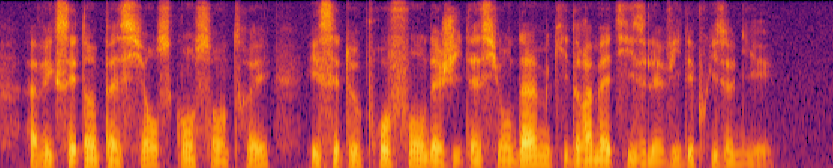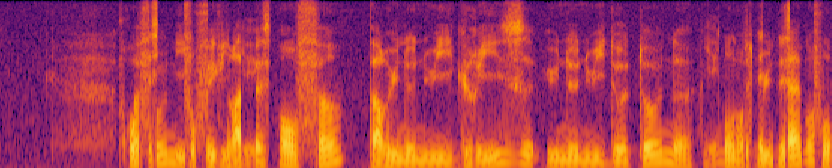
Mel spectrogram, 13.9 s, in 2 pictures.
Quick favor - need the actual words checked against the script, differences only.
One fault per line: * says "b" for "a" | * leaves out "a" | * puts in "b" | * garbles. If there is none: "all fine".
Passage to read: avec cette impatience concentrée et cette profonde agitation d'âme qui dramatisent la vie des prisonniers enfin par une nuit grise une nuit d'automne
* garbles
* garbles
